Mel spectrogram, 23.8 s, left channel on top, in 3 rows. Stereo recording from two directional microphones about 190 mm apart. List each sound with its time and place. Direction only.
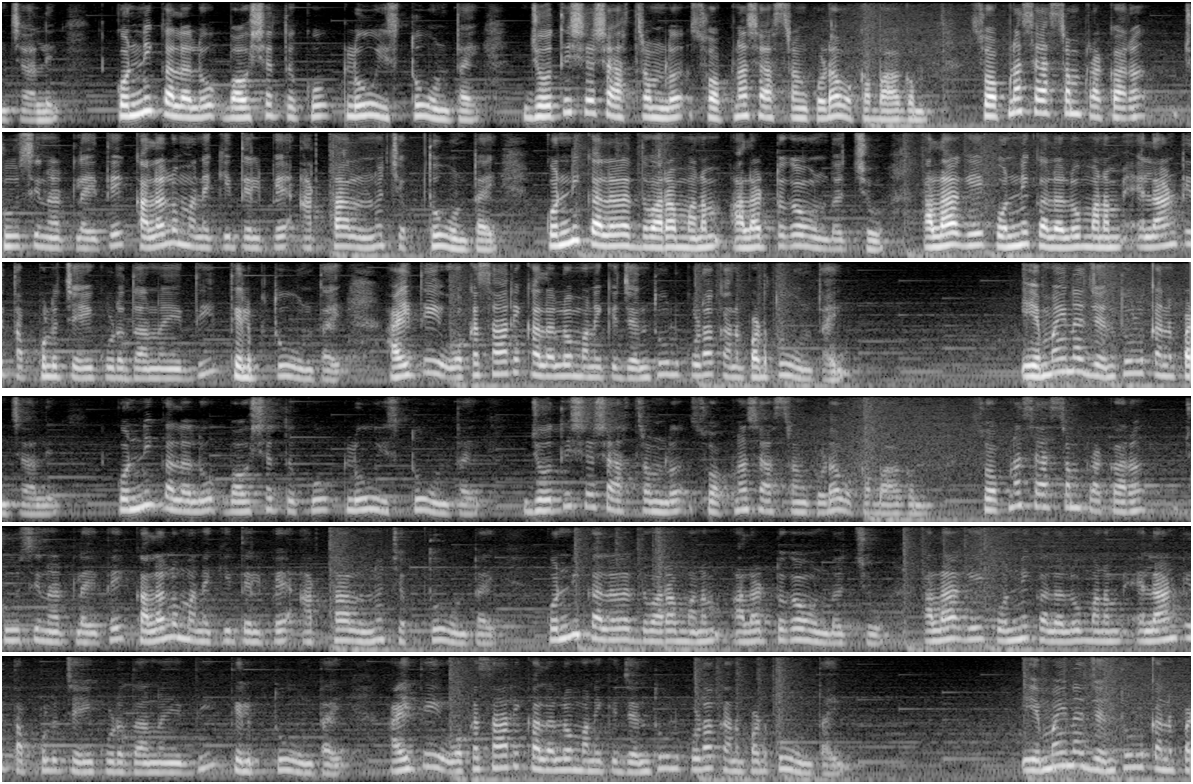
0.0 s speech: 55° left (ahead or behind)
22.6 s speech: 45° left (ahead or behind)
